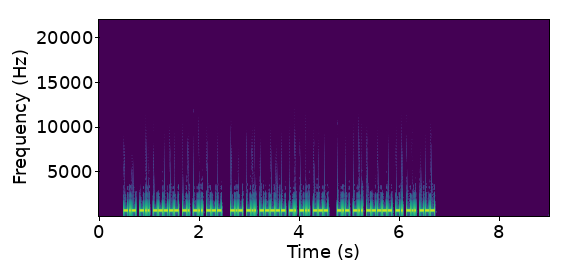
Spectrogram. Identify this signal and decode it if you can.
Morse code, heard as a keyed tone, about 44 wpm, 700 Hz. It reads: KD0NDO KD0NDO KD0NDO
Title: USA Call Signs Repeated 3x 45wpm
